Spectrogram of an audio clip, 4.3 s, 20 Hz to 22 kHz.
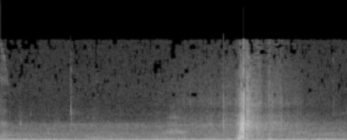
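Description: A golfer's 9-iron swishing through and striking the golf ball about three seconds in: one sharp, clean strike, the loudest thing here.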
